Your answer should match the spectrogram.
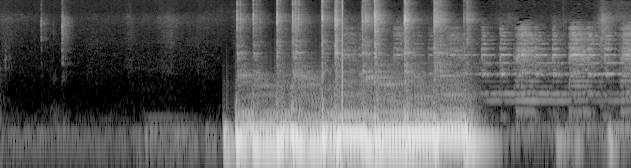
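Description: Electric bass guitar through an amp: a faint low hum, then from about two seconds in a loud run of low, sharply attacked notes lasting about two and a half seconds, after which the music carries on much more quietly.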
